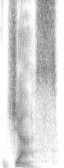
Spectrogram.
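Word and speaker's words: جس: The word is pronounced jus.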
